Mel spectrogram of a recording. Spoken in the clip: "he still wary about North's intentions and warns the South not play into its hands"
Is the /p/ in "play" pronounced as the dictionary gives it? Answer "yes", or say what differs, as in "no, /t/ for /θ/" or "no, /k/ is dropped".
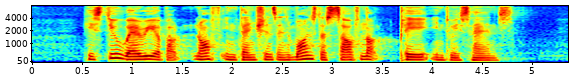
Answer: yes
